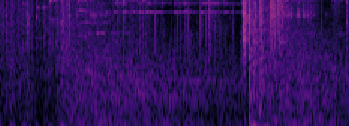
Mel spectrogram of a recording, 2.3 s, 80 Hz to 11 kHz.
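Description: A belt-fed light machine gun with a 100-round belt fires in Battlefield 6, a continuous rapid rattle of shots that rolls on steadily, with a heavier burst or impact near the end and no talking.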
